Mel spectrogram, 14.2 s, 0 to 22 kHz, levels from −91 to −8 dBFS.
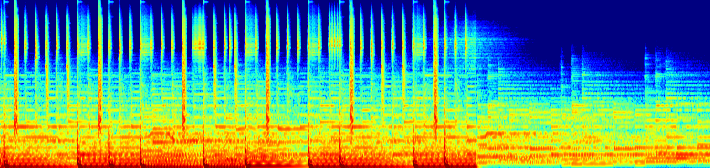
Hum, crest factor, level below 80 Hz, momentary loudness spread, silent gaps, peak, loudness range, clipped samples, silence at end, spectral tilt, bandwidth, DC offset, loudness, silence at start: none; 10 dB; -14 dBFS; 13 LU; none; 0 dBFS; 11 LU; under 0.1%; 0 s; -5 dB/octave; 15.5 kHz; under 0.1%; -14 LUFS; 0 s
